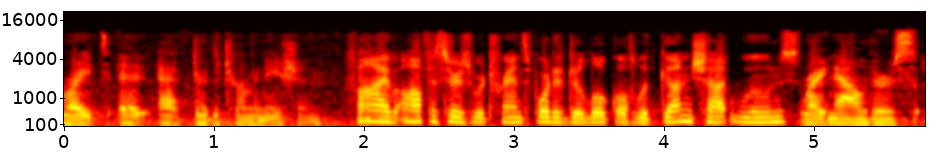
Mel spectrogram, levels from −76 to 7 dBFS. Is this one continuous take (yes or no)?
no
